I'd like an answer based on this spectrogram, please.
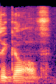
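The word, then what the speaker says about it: Dzagoev: I will say the D is silent, so it's Zygov.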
